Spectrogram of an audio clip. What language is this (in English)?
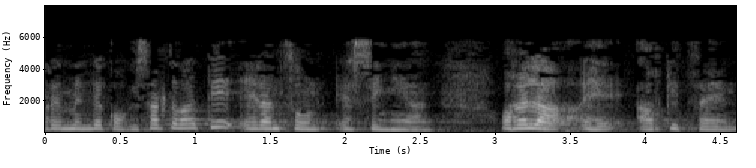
Basque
